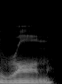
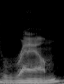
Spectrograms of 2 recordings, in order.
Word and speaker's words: Ram: they seem like PR why do people pronounce Ram as ROM I don't understand because ROM is ROM then there's Ram with an a then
